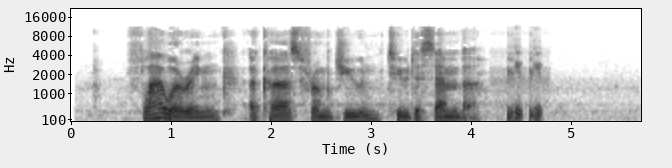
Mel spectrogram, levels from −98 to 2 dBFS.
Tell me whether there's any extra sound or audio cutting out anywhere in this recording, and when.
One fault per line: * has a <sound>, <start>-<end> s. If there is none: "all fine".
* has a laugh, 4.4-4.7 s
